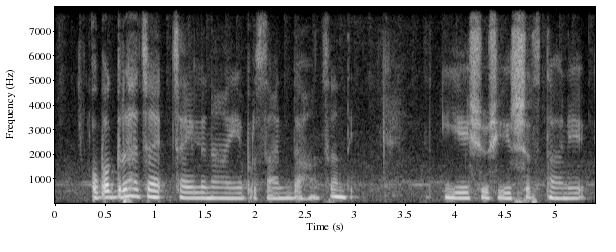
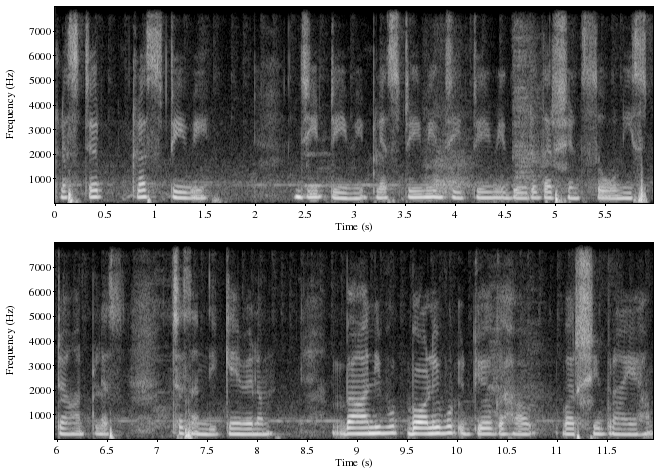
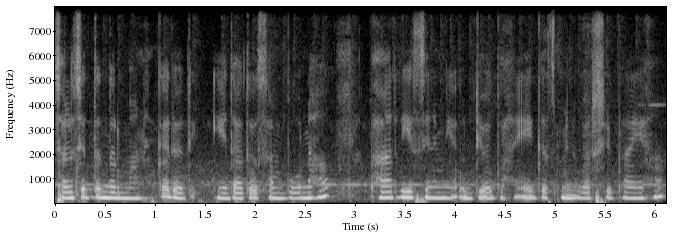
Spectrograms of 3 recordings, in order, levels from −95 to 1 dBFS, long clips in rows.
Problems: constant background noise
